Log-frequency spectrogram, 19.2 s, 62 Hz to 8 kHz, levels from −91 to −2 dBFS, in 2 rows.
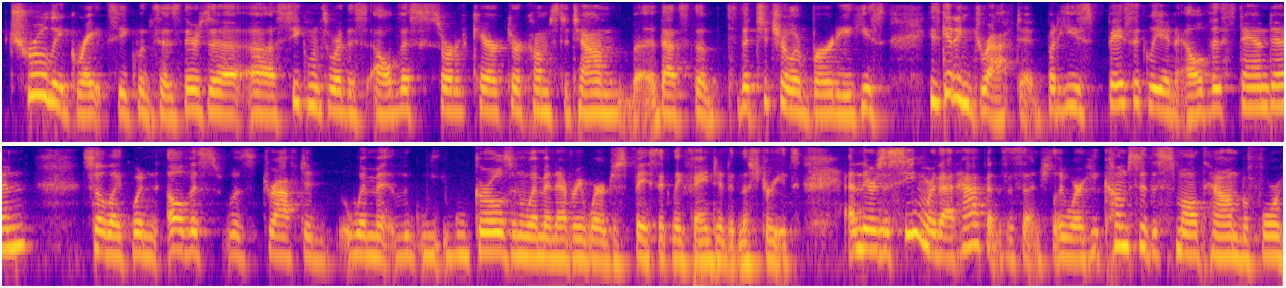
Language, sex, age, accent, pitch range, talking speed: English, female, 30-49, American, 165-205 Hz, 200 wpm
